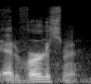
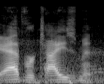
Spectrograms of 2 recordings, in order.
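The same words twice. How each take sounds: First: The word is said in a posh-sounding way. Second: The word is said in a plain, unrefined way. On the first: The speaker is sophisticated. "A sophisticate would say advertisement" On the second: The speaker is unsophisticated.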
